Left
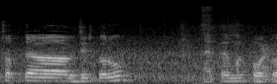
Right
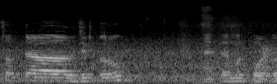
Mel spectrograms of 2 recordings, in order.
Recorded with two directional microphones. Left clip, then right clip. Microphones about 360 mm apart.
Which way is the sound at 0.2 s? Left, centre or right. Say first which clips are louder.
Left 3 dB; left.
